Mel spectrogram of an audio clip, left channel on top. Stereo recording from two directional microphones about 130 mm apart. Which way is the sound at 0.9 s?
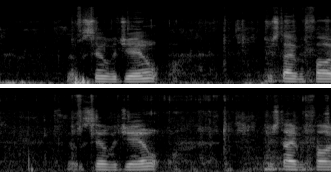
90° left.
